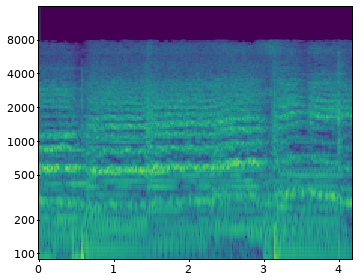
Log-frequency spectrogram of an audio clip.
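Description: Slowed-down gospel song: a choir holding long notes over a bass line, with low drum hits about half a second in and again near three seconds.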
